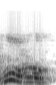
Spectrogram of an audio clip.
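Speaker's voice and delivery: "Louisville" run together as "LOO-uh-vul"; native Louisville pronunciation. Shown as a demonstration. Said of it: "you know they're native Kentuckian".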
